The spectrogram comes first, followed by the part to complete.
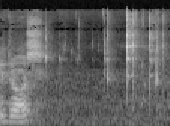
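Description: A few sharp clinks of a metal spoon against a ceramic bowl near the end, as the bowl of tamarind water is lifted and tipped to pour. A woman's voice trails off in the first half second.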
